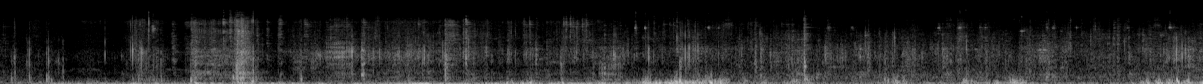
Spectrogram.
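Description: A bicycle being ridden on a rough road, its wire front basket and frame giving irregular rattles and knocks, with wind rumbling on the microphone, strongest around the middle.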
